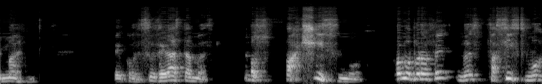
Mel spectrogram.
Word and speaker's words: fascismo: Los fascismos. ¿Cómo, profe? ¿No es fascismo? No, no es fascismo, es fascismo, porque en italiano, cuando tú leas SC, se pronuncia como sh, ¿sí?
